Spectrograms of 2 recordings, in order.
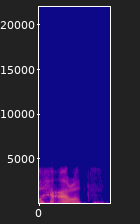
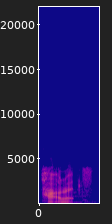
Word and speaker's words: Haaretz: Can you give us the correct pronunciation? That's pretty good. Haaretz. Haaretz.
